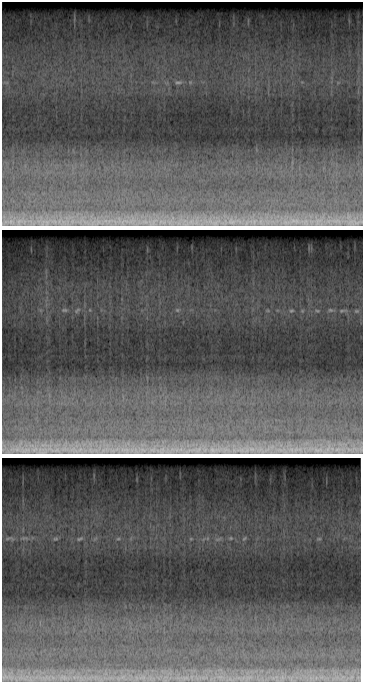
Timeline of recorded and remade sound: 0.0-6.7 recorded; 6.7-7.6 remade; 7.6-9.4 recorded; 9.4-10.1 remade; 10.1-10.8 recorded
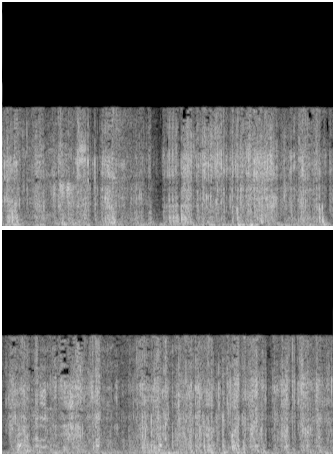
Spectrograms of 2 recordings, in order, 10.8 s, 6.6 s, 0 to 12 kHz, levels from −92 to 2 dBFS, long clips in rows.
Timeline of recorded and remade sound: 0.0-6.6 recorded

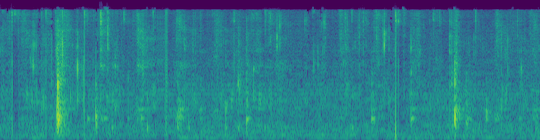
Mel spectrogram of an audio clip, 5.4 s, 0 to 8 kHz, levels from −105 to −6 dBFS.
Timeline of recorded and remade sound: 0.0-5.4 remade

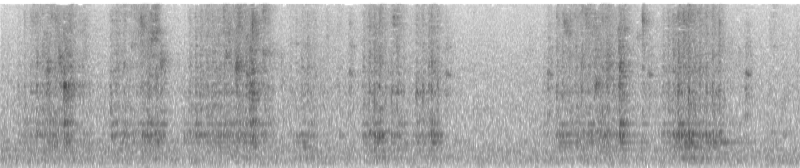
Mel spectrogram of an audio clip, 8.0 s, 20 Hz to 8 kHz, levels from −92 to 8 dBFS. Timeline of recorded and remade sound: 0.0-0.8 recorded; 0.8-1.6 remade; 1.6-3.2 recorded; 3.2-4.3 remade; 4.3-8.0 recorded

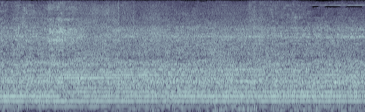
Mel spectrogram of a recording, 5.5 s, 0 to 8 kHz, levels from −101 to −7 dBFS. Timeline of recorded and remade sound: 0.0-1.2 recorded; 1.2-2.5 remade; 2.5-3.2 recorded; 3.2-4.0 remade; 4.0-5.5 recorded

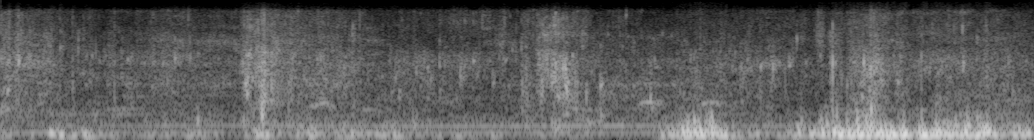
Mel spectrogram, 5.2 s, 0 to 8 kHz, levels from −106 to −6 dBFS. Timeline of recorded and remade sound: 0.0-0.7 remade; 0.7-3.8 recorded; 3.8-5.2 remade

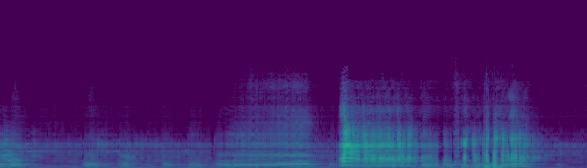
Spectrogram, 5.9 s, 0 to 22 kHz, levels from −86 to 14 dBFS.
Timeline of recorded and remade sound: 0.0-5.9 remade

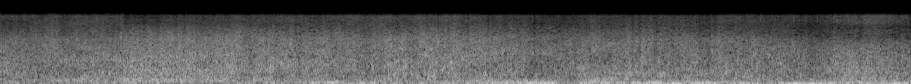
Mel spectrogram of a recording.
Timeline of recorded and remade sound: 0.0-9.1 recorded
